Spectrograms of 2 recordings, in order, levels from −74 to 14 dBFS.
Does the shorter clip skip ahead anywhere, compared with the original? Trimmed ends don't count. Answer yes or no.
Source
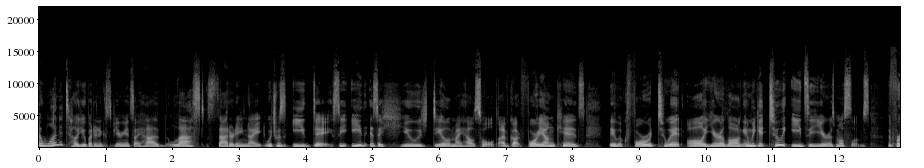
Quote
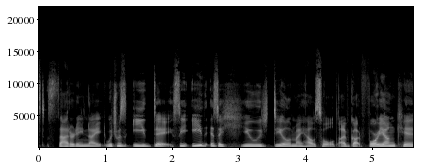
no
